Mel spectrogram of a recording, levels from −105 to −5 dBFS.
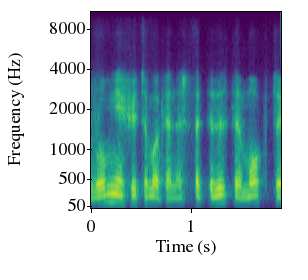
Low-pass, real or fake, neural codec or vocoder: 9.9 kHz; fake; codec, 24 kHz, 0.5 kbps, DualCodec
